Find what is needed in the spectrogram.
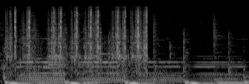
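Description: Background music with a steady low beat, over which a rapid run of typewriter-like key clicks plays as a sound effect for about the first second and a half, then thins out.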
